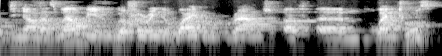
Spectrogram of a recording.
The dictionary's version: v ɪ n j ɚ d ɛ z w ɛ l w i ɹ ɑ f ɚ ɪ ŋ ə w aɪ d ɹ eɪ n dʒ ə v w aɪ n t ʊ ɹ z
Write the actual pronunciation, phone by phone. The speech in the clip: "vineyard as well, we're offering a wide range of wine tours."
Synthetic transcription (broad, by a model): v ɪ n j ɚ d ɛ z w ɛ l w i w ɑ f ɚ ɪ ŋ ə w aɪ d ɹ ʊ n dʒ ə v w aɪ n t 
